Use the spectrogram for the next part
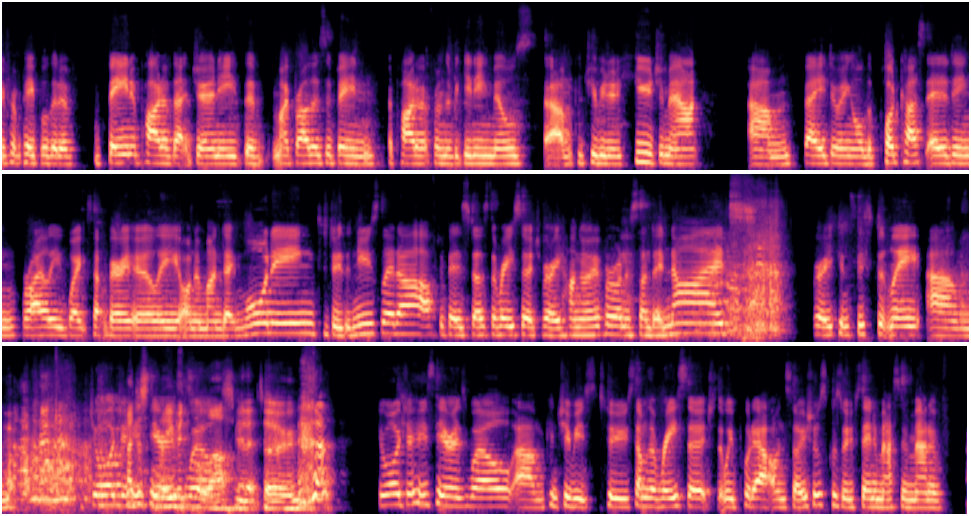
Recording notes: at the recent book launch event for GIRLS DON’T PLAY SPORT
